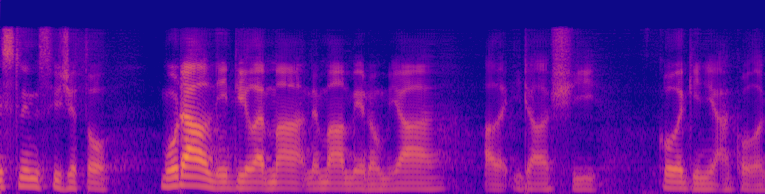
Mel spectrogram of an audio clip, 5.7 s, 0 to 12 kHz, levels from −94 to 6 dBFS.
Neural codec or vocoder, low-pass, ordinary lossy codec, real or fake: codec, 16 kHz, about 1 kbps, DyCAST, with the encoder's durations; 7.2 kHz; AAC, 64 kbps; fake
